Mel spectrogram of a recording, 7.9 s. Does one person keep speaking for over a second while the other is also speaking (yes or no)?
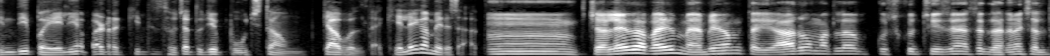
no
